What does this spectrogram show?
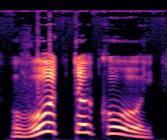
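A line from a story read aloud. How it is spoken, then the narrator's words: Deep drawn-out voice. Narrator (Russian): почти басом протянул он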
